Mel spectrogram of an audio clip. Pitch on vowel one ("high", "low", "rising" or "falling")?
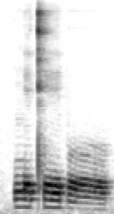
low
